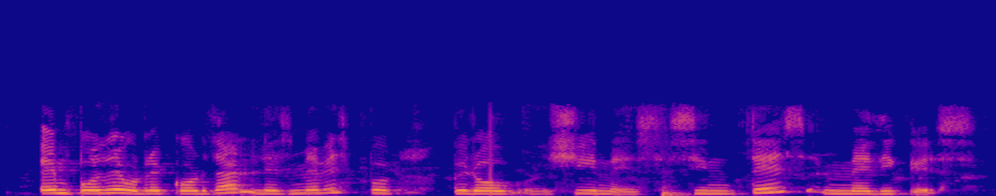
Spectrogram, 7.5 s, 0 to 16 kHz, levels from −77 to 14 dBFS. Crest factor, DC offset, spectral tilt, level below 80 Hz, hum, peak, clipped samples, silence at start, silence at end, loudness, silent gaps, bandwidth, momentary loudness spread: 16 dB; under 0.1%; -5 dB/octave; -62 dBFS; none; -2 dBFS; under 0.1%; 0.3 s; 0.25 s; -17 LUFS; none; 7.6 kHz; 13 LU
